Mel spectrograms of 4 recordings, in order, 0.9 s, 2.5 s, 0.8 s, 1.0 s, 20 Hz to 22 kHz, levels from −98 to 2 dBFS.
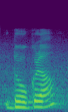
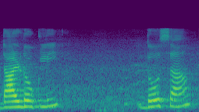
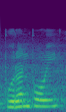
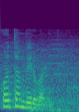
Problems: constant background noise, background conversations at intervals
